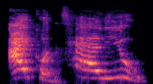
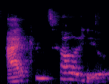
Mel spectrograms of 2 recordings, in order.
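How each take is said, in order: First: Slow, emphatic Virgin Islands accent. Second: Said in the usual way. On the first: Real, not acted. Teacher promising her group they'll earn, insistent Virgin Islands accent. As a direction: stretch it out in a VI accent. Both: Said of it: "that means I can tell you".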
